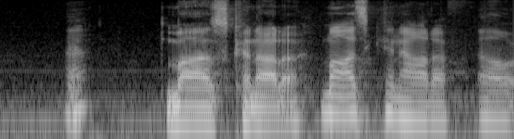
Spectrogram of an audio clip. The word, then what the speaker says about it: Maz Kanata: He actually reminds Rey about the Force, and she remembers that Kazmadar? Huh? Maz Kanata.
